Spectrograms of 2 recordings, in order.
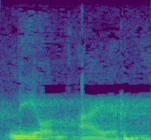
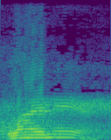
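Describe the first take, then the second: First: Lion is read with a 'lee-on' sound. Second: Lion is said with an English 'lie-on' sound. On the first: Nobody actually says the name this way. "tidak ada orang yang bilang Leon Air" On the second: Everyone says the name this way, in English. "semuanya ngomongnya apa? Lion Air"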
